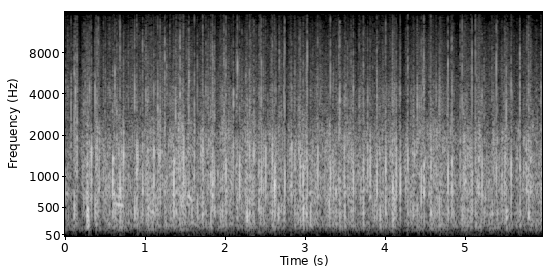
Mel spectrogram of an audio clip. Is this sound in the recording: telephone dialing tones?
no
